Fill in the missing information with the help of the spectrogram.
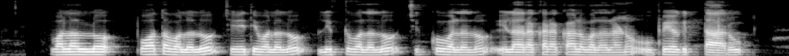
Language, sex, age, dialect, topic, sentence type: Telugu, male, 51-55, Southern, agriculture, statement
